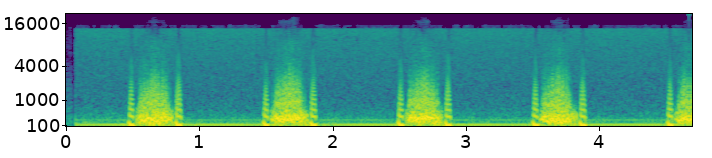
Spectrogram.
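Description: Regular heartbeat, about 60 a minute, with a long, harsh crescendo-decrescendo systolic ejection murmur of tetralogy of Fallot, over a steady hum.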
